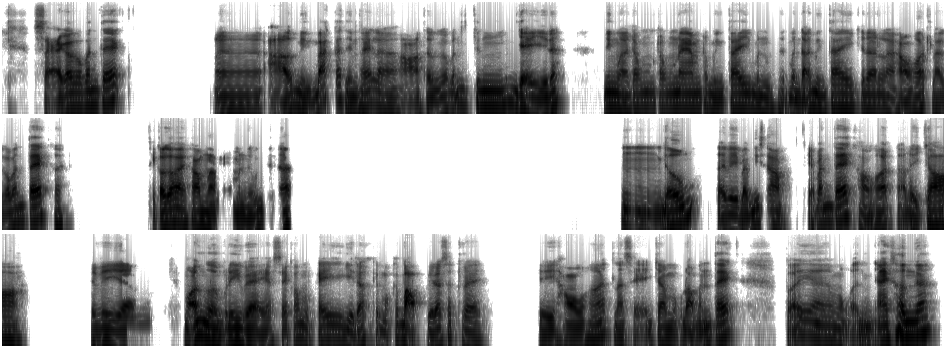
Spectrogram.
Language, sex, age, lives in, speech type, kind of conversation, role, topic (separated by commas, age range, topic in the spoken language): Vietnamese, male, 30-34, Vietnam, conversation, podcast, guest, Bạn có thể kể về một phong tục quan trọng của gia đình bạn không?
